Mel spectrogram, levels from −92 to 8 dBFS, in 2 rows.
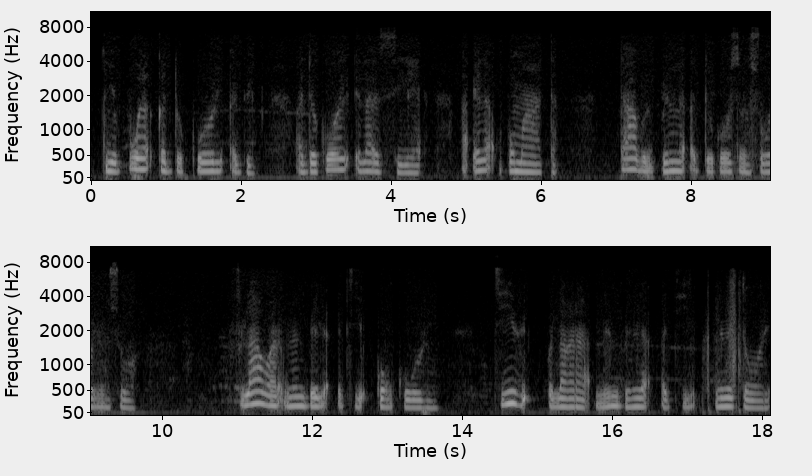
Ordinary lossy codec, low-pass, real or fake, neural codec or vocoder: Opus, 24 kbps; 7.2 kHz; real; none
